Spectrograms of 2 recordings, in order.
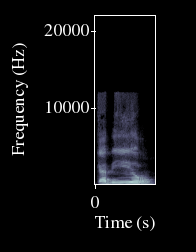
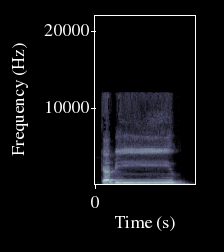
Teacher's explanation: இந்த ரா தர்கீக் மெல்லினமா சொல்லணும். கபீர் அப்படின்னு வல்லினமா சொல்லக்கூடாது.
